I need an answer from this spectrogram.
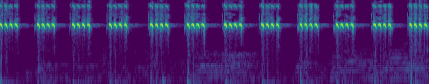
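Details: Nocturnal cricket giving crisp, shrill chirps, each a short burst of rapid pulses, spaced evenly at nearly three per second against near silence.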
